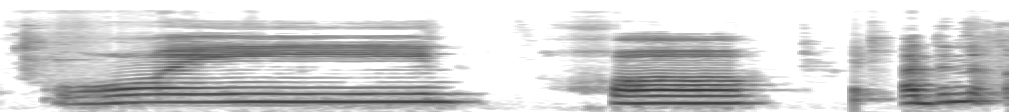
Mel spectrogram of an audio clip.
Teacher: یہ ادنی حلق سے ادا ہوتے ہیں، یعنی حلق کے اس حصے سے ادا ہوتے ہیں جو منہ کی طرف ہوتا ہے، یعنی کہ بالکل منہ سے نزدیک ہوتا ہے، اس سے یہ 2 حرف ادا ہوتے ہیں۔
